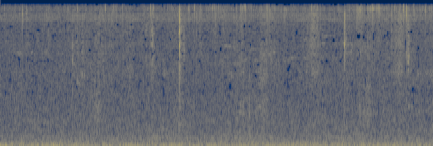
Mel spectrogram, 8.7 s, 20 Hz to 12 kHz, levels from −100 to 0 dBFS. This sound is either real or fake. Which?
real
